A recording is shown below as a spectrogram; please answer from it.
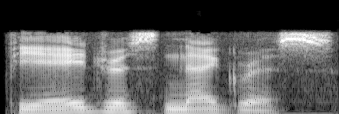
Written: Piedras Negras

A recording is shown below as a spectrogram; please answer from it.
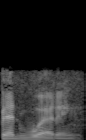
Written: bed-wetting

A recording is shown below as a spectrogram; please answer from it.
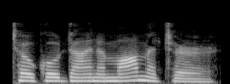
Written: tocodynamometer

